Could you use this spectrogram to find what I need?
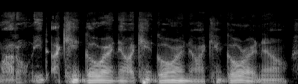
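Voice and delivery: pleading, begging voice, said over and over. Retelling begging to stay during football season: imitating own past begging. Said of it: "begging 'em".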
